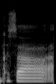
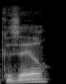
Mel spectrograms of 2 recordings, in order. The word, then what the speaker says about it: Cazale: You just brought up a name that I want to speak about, and I never know how to pronounce his last name. Um, uh, John Cazale. Cazal, Cazal. Okay, John Cazal, Cazal.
